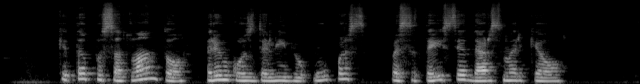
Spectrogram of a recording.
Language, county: Lithuanian, Tauragė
